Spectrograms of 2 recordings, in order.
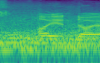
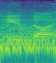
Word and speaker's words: Hyundai: die I can't remember I mean it's Hyundai I might have said here and die here and die but it's not an American brand is it no no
